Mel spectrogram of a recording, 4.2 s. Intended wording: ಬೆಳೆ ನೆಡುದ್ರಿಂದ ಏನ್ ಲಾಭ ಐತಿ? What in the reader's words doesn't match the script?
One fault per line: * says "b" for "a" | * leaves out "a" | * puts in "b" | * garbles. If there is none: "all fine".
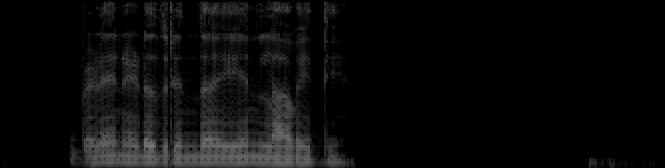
all fine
